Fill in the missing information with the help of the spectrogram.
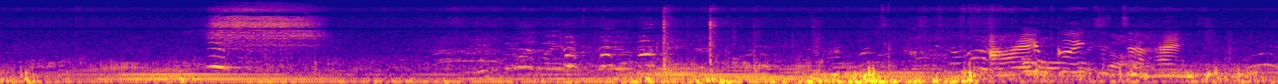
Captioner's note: talks off-mic; laughs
